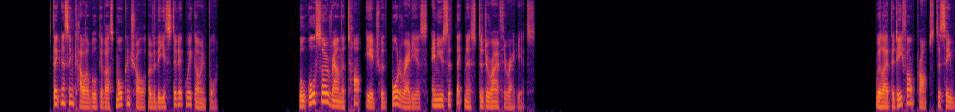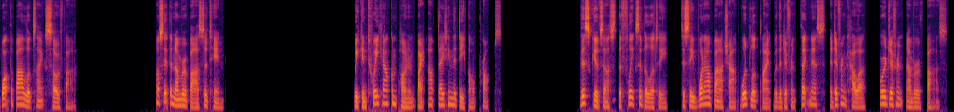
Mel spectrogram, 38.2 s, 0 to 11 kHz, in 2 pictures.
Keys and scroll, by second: 0.5 super+s, 5.9 shift+h, 6.4 Return, 7.1 shift+r, 8.5 shift+;, 8.6 shift+space, 9.0 Left, 10.5-12.8 typing, 14.5 Right, 16.2 shift+r, 16.5 Tab, 17.5 shift+r, 17.7 Tab, 18.7 Return, 19.1 shift+b, 19.5 Tab, 20.5-23.0 typing, 21.2 Return, 23.4 Return, 25.0 Return, 25.9 shift+;, 25.9 shift+space, 27.0 super+s, 28.7 shift+;, 28.8 super+s, 31.8 super+s, 33.6 super+s, 37.4 super+s.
